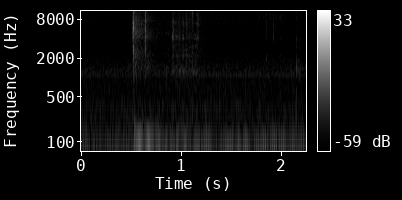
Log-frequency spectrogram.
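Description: Keystrokes on a computer keyboard while typing a spreadsheet name in Excel, a quiet room with one distinct click followed by a few faint, scattered taps.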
